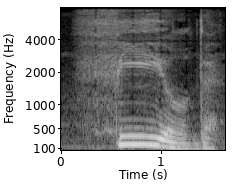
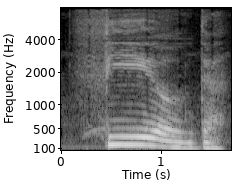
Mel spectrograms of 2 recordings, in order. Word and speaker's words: field: practice reading this word field field field field in this word again you can see the digraph i e the e at the end of the word is silent let's practice reading this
